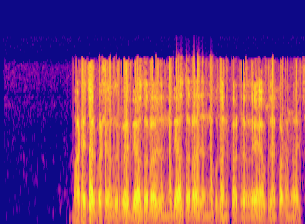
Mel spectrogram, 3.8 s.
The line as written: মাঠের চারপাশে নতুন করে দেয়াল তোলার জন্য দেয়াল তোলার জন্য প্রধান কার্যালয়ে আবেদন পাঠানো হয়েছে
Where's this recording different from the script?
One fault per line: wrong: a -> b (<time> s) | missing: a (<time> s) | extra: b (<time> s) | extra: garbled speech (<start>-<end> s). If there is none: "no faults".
no faults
